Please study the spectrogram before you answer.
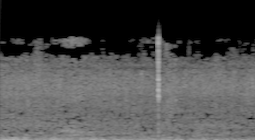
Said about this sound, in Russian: Ветер из каких-то мест, где пока еще достаточно льда, очевидно.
